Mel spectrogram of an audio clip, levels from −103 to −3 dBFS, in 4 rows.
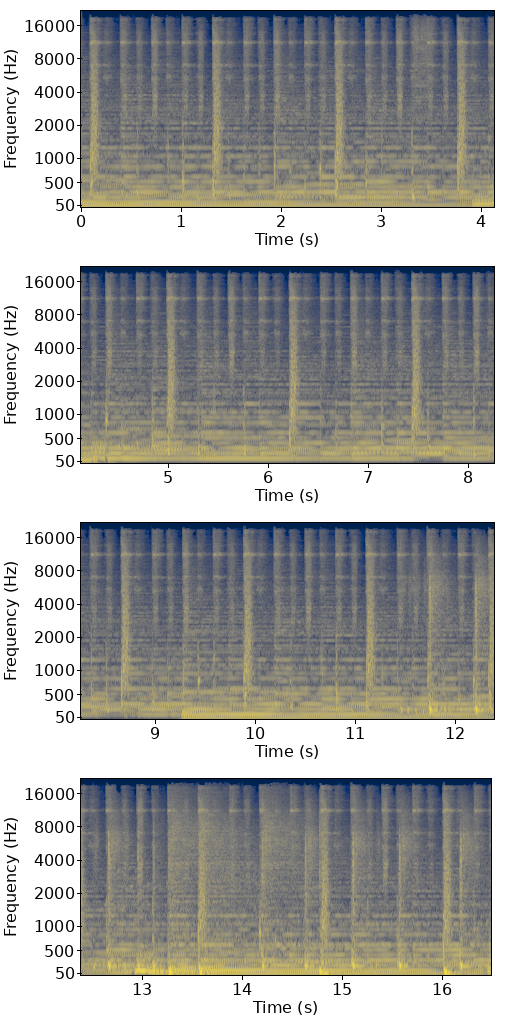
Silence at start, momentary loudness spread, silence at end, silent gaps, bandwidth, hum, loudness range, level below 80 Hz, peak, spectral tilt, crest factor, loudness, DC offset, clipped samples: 0 s; 9 LU; 0 s; none; 20 kHz; none; 6 LU; -30 dBFS; 0 dBFS; -4.5 dB/octave; 22 dB; -23 LUFS; under 0.1%; under 0.1%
